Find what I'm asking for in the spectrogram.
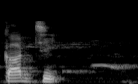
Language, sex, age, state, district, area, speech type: Tamil, male, 18-30, Tamil Nadu, Thoothukudi, rural, read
